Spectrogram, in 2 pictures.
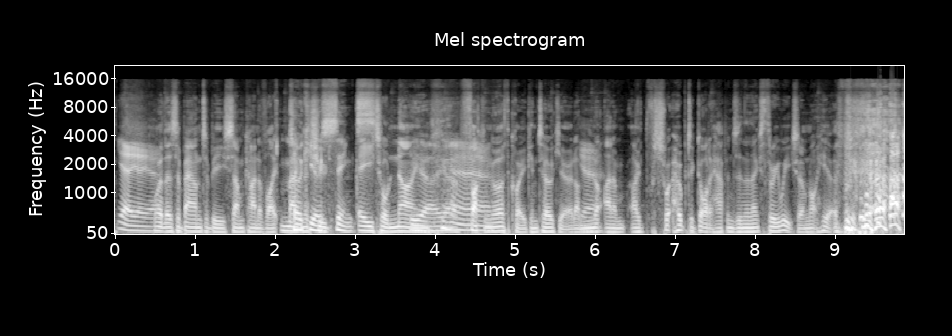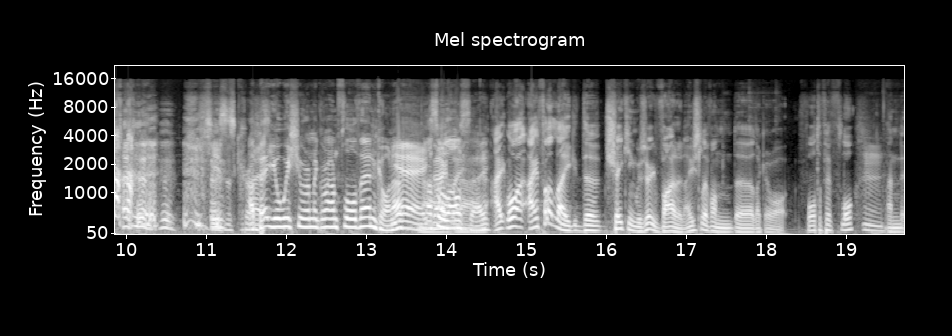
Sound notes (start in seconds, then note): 9.1 laughs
